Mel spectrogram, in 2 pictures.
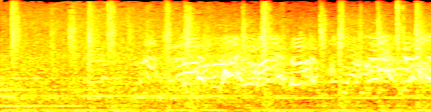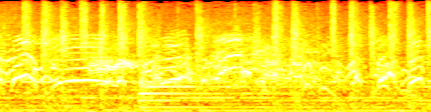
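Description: Background music with held chords and a steady ticking beat. From about a second in, a flock of birds joins it with many short, overlapping chirping calls.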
